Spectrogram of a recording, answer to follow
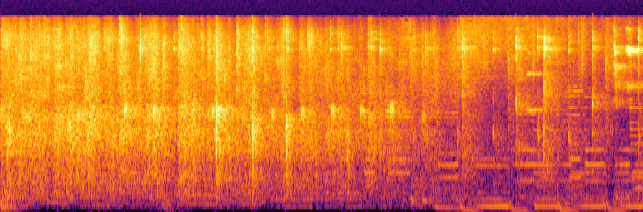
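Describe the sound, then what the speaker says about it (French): Applause from a small audience at a table tennis session, a dense patter of clapping that thins out as a low bouncing tonal sound comes in near the end. "ça mérite encore quelques applaudissements"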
